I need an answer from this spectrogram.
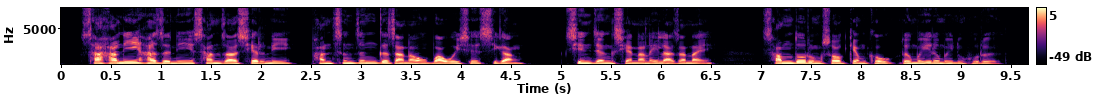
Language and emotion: Bodo, neutral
